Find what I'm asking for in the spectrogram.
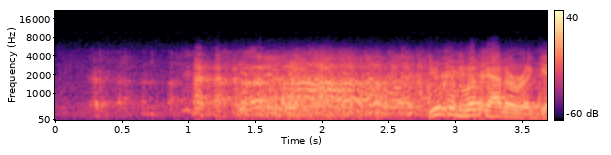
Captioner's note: laughter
